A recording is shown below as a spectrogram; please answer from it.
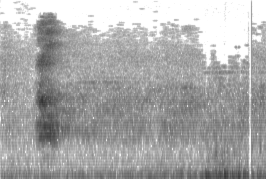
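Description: A crow gives one short, harsh, bark-like call, rough and hoarse. Low rumbling and a few thumps of wind or handling noise follow.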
